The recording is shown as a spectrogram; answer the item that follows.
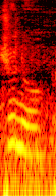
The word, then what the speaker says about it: Juno: It's pronounced the month June and then O at the end, Juno.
